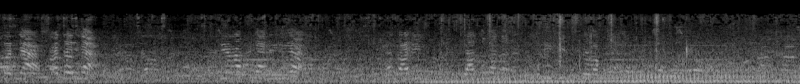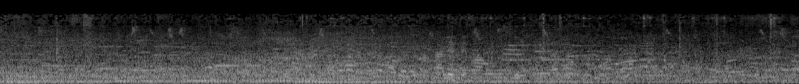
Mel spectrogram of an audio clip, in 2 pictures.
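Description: Men talk outdoors nearby.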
